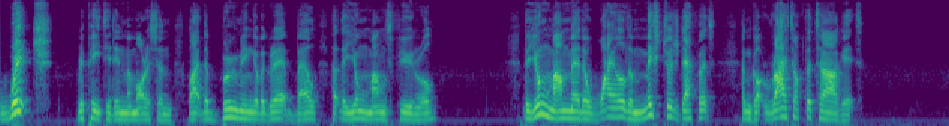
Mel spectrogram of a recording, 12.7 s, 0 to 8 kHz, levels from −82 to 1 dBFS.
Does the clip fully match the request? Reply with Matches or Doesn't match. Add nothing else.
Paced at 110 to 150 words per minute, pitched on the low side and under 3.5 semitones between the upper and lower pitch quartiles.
Matches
